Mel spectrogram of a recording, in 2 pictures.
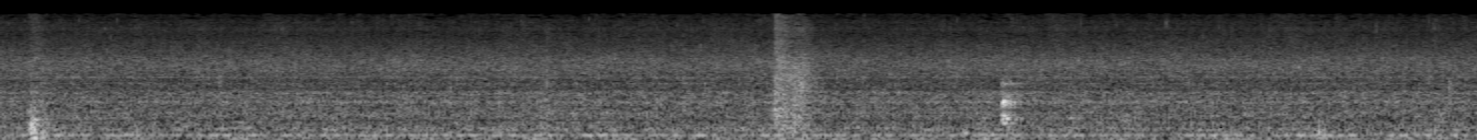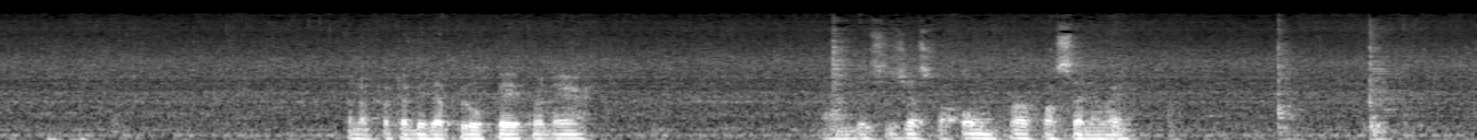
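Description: Oil sizzles and bubbles softly in a pot.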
